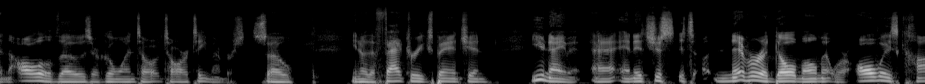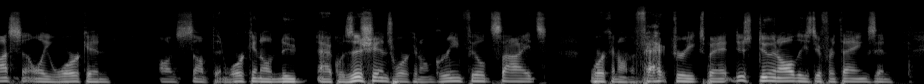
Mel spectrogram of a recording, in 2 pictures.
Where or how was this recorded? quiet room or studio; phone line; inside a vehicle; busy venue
quiet room or studio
